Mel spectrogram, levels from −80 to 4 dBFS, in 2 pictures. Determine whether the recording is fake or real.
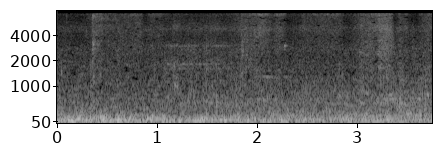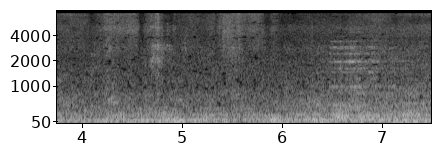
real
